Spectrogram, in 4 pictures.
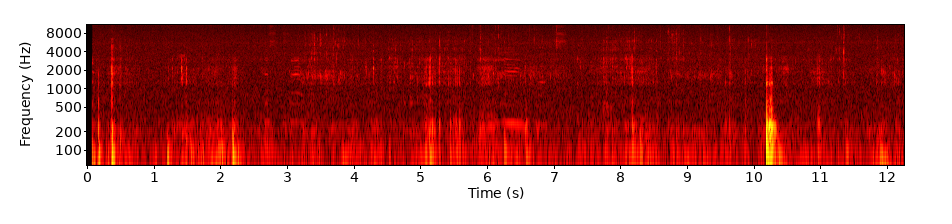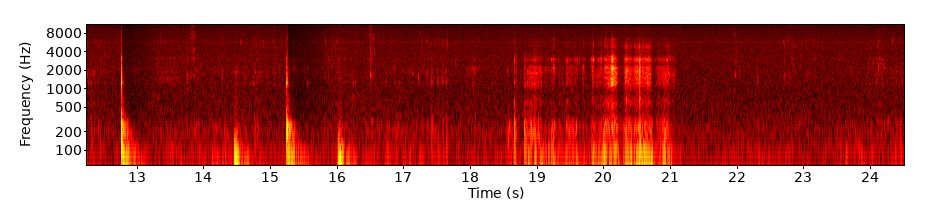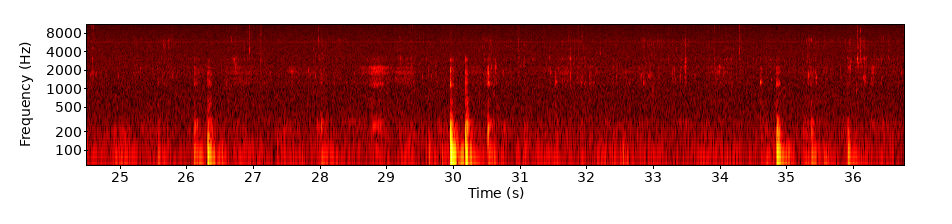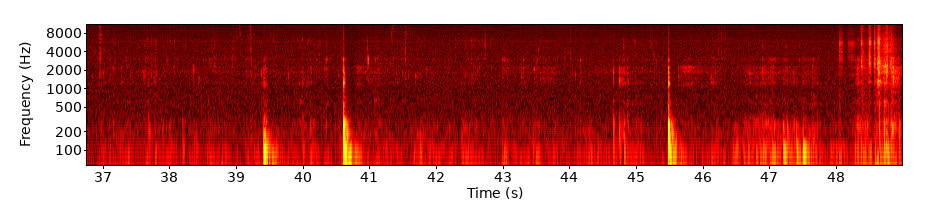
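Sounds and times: faint water sounds: 0.1s - 48.9s
paddle knocking on kayak: 10.0s - 11.2s, 11.8s - 13.1s, 14.3s - 16.6s, 25.6s - 26.6s, 29.9s - 30.7s, 39.2s - 41.1s, 44.6s - 47.8s.

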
